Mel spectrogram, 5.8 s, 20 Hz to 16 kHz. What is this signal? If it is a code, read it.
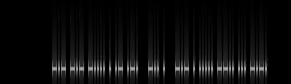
Morse code, heard as a keyed tone, about 37 wpm, 700 Hz. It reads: KK6EAR DE KE5ZSC
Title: USA Callsign DE Callsign 40wpm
